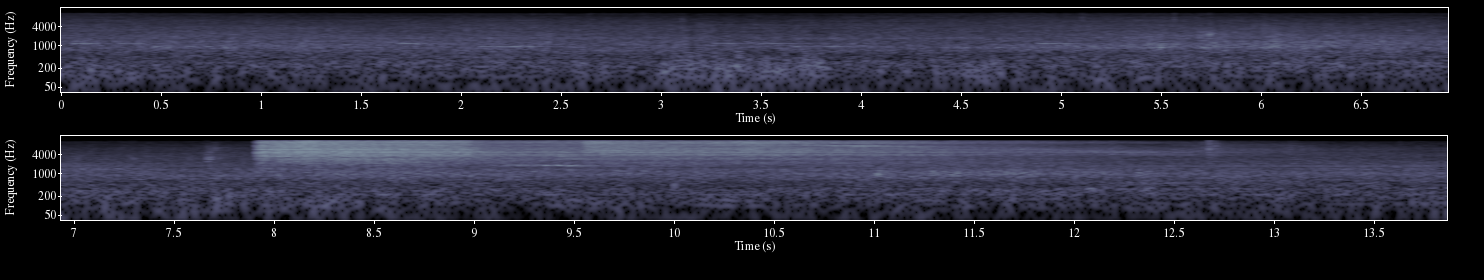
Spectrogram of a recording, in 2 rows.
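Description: Fukui Railway 770-series articulated tram rolling slowly into a street-running stop, its running gear rumbling on the rails. About eight seconds in comes a sudden loud hiss of air that fades over a few seconds, typical of the tram's air brakes venting as it halts.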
